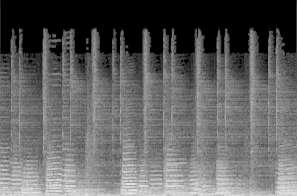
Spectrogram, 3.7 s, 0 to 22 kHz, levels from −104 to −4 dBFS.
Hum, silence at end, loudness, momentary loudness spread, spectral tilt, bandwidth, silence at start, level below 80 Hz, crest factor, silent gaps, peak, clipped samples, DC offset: none; 0 s; -17 LUFS; 7 LU; -5 dB/octave; 19 kHz; 0 s; -34 dBFS; 14 dB; none; -2 dBFS; under 0.1%; under 0.1%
